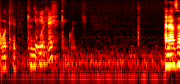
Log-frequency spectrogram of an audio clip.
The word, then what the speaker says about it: Gingrich: Gingrich. Gingrich. Gingrich. All right, wicked. Gingrich.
